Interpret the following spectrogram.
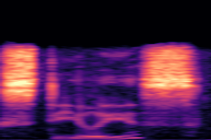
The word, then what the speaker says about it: stele: And a lot of what we know about life in ancient Mesopotamia is derived from artworks like steles. Let me show you how that's spelled.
